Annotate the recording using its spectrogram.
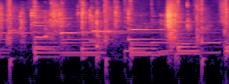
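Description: Background music: a light melody of short, evenly held notes.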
